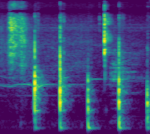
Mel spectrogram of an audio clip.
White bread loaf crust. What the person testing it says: Like a door, literally like you're knocking a door, and that sounds very hollow and definitely sounds cooked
